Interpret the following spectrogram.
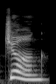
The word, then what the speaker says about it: Jung: alexa play speaking of jung on apple podcasts just be sure to pronounce jung with a hard j you can also stream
